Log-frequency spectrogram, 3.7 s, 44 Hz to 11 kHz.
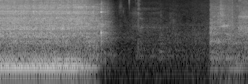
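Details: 1974 Honda CB750 K model, four-cylinder SOHC with four carbs, about 250,000 km: steady, even idle with a smooth low beat before it shuts off; normal idle.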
